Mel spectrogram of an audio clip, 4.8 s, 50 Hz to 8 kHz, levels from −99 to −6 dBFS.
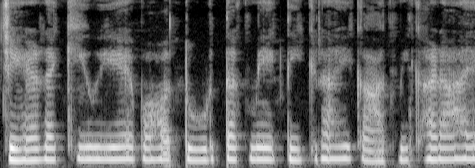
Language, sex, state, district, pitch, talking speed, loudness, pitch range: Hindi, female, Haryana, Jhajjar, 205 Hz, 190 wpm, -20 LUFS, 200-215 Hz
